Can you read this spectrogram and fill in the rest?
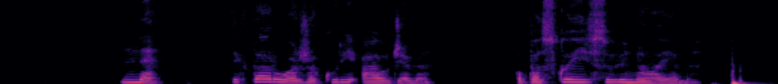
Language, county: Lithuanian, Telšiai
